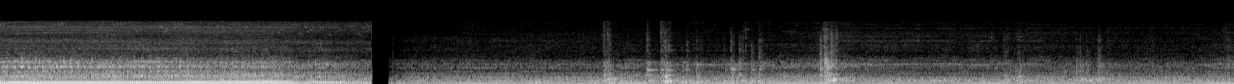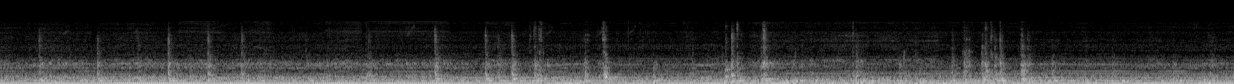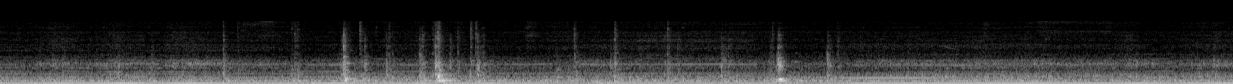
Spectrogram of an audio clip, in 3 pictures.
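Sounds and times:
steady whine: 0:00.0 - 0:10.7
diesel engine running: 0:00.0 - 0:37.0.

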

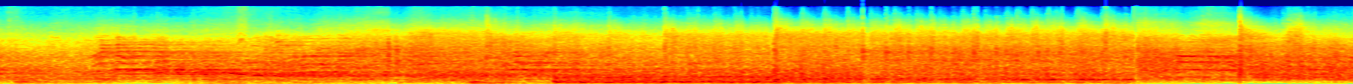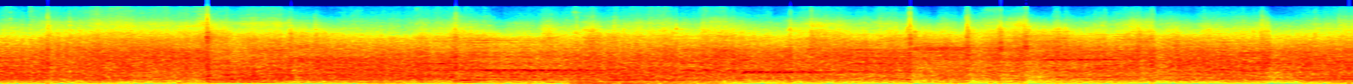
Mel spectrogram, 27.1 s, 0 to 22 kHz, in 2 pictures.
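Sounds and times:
skates scraping ice: 0:01.6 - 0:27.0
sticks and puck clacking: 0:03.6 - 0:27.0.

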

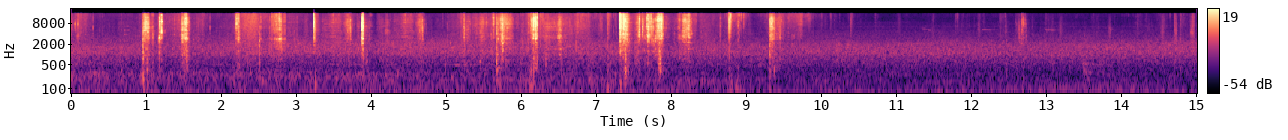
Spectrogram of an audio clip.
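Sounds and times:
spade chopping into soil: 0:01.0 - 0:04.0, 0:05.2 - 0:09.6.

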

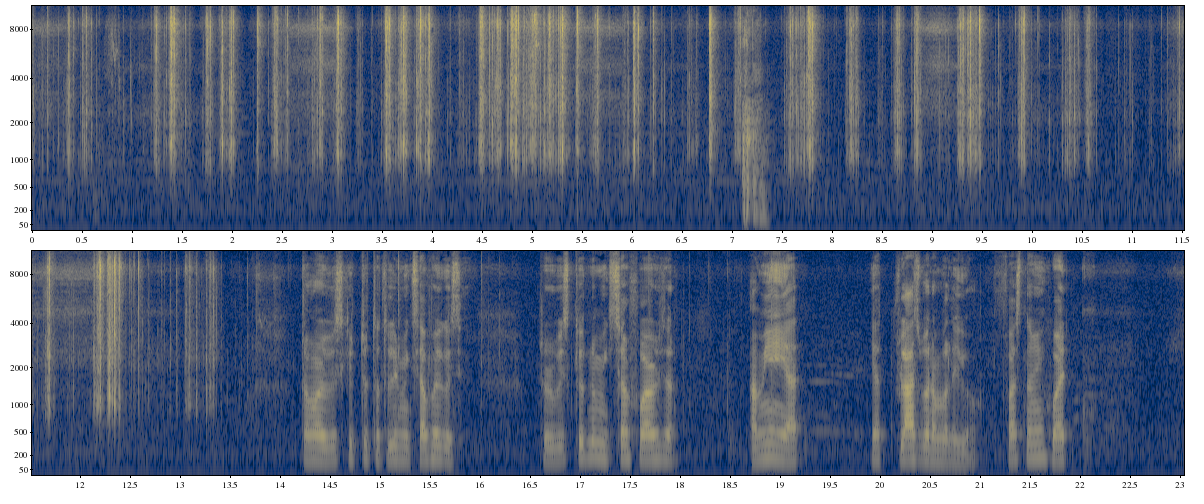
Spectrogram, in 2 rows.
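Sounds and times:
puzzle cube clicking: 0:00.0 - 0:13.4.

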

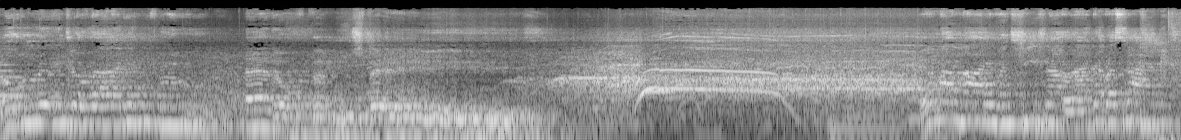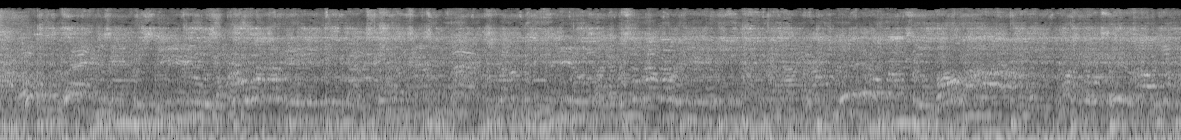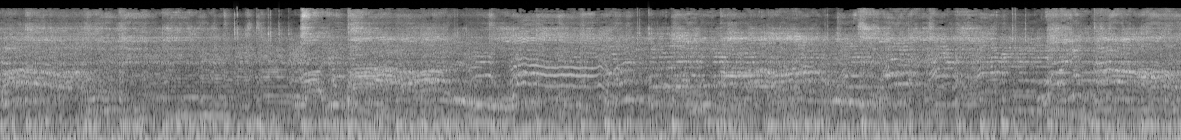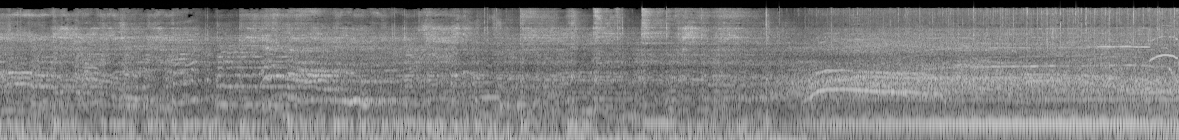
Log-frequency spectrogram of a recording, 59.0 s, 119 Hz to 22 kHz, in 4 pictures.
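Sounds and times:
crowd yelling and cheering: 0:00.0 - 0:59.0
live rock band playing: 0:09.0 - 0:59.0
distorted guitar and bass riff: 0:13.6 - 0:59.0.

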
